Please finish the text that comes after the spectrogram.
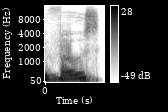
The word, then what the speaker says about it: Vos: Next up, uh, Vos. Did I say that correctly? Yeah, my last name gets mispronounced all the time. I usually say like Rose with a V.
